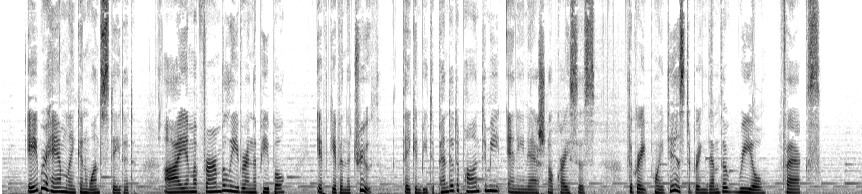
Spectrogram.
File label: radio spot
